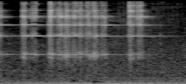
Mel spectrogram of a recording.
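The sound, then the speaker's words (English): A bicycle bell that came with an ice cream green bike rings in three quick bursts, its bright metallic tone shimmering with high overtones, clear with no one talking. “I knew that I had to have a bell because apparently that is the law.”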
